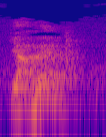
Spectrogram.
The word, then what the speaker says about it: 야훼: 나중에 그 Y, H, W, H에 모음을 붙여서 사람들이 어떤 사람들은 야훼라고도 발음을 했고 어떤 사람들은 여호와라고도 발음을 했습니다.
